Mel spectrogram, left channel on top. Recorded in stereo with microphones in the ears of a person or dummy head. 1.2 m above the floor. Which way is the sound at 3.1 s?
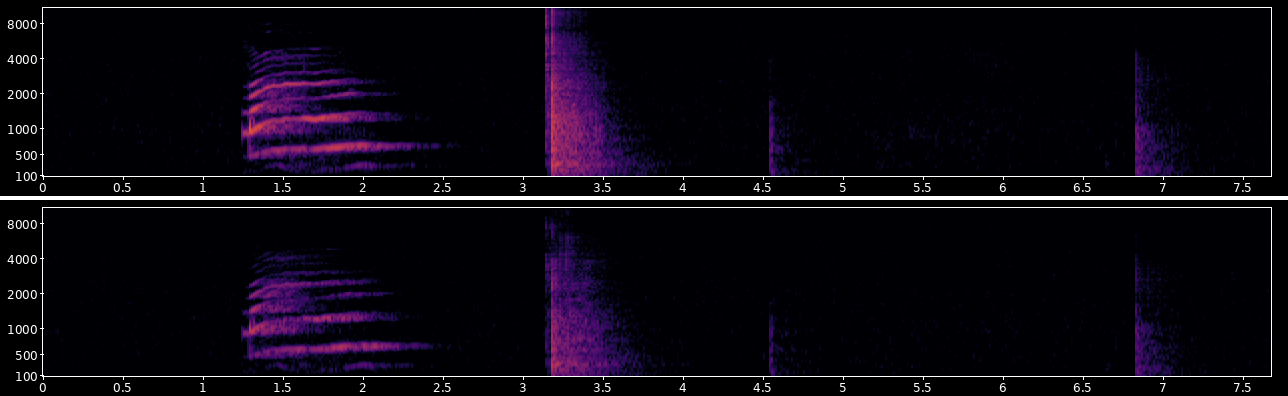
55° left (ahead or behind).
